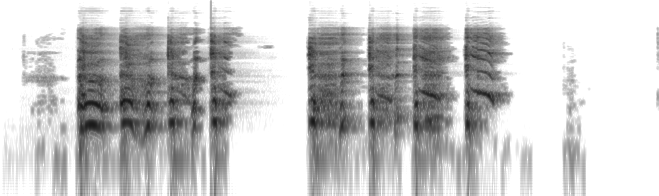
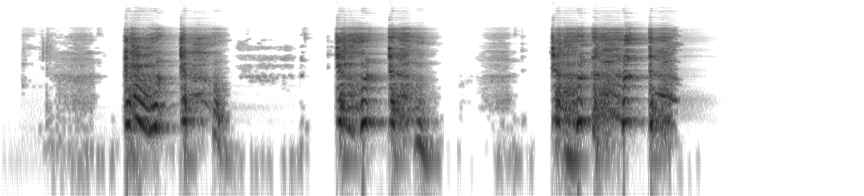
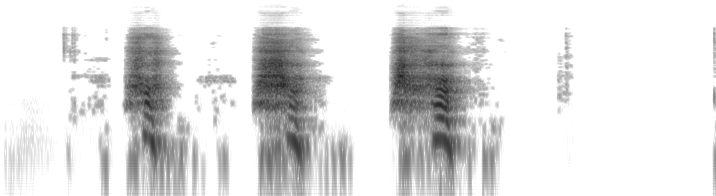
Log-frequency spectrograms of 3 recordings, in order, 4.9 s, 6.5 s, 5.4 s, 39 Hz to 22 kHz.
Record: {"cough_length": "4.9 s", "cough_amplitude": 32768, "cough_signal_mean_std_ratio": 0.5, "three_cough_length": "6.5 s", "three_cough_amplitude": 32011, "three_cough_signal_mean_std_ratio": 0.44, "exhalation_length": "5.4 s", "exhalation_amplitude": 28525, "exhalation_signal_mean_std_ratio": 0.34, "survey_phase": "alpha (2021-03-01 to 2021-08-12)", "age": "45-64", "gender": "Female", "wearing_mask": "No", "symptom_change_to_sense_of_smell_or_taste": true, "symptom_onset": "7 days", "smoker_status": "Ex-smoker", "respiratory_condition_asthma": false, "respiratory_condition_other": false, "recruitment_source": "Test and Trace", "submission_delay": "2 days", "covid_test_result": "Positive", "covid_test_method": "RT-qPCR", "covid_ct_value": 20.2, "covid_ct_gene": "ORF1ab gene", "covid_ct_mean": 22.8, "covid_viral_load": "33000 copies/ml", "covid_viral_load_category": "Low viral load (10K-1M copies/ml)"}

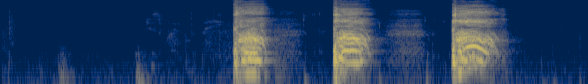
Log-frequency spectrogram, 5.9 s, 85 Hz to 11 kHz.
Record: {"three_cough_length": "5.9 s", "three_cough_amplitude": 14816, "three_cough_signal_mean_std_ratio": 0.35, "survey_phase": "beta (2021-08-13 to 2022-03-07)", "age": "18-44", "gender": "Male", "wearing_mask": "No", "symptom_runny_or_blocked_nose": true, "symptom_fatigue": true, "symptom_onset": "13 days", "smoker_status": "Ex-smoker", "respiratory_condition_asthma": false, "respiratory_condition_other": false, "recruitment_source": "REACT", "submission_delay": "1 day", "covid_test_result": "Negative", "covid_test_method": "RT-qPCR", "influenza_a_test_result": "Unknown/Void", "influenza_b_test_result": "Unknown/Void"}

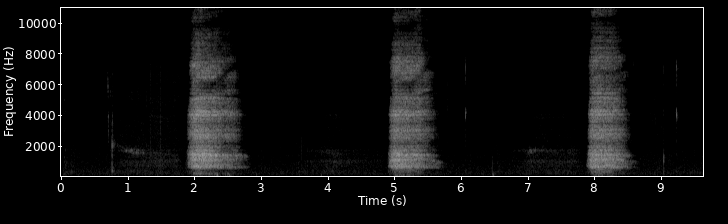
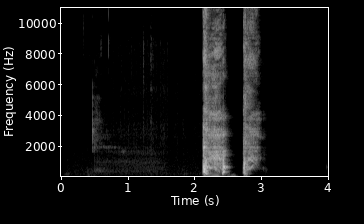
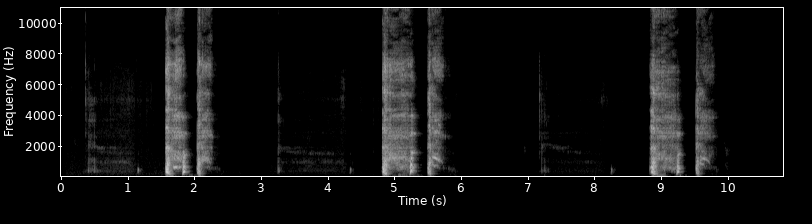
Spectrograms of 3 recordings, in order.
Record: {"exhalation_length": "9.6 s", "exhalation_amplitude": 5905, "exhalation_signal_mean_std_ratio": 0.35, "cough_length": "4.0 s", "cough_amplitude": 32767, "cough_signal_mean_std_ratio": 0.25, "three_cough_length": "10.8 s", "three_cough_amplitude": 32768, "three_cough_signal_mean_std_ratio": 0.25, "survey_phase": "beta (2021-08-13 to 2022-03-07)", "age": "45-64", "gender": "Female", "wearing_mask": "No", "symptom_cough_any": true, "symptom_runny_or_blocked_nose": true, "symptom_sore_throat": true, "symptom_fatigue": true, "symptom_fever_high_temperature": true, "symptom_headache": true, "symptom_onset": "7 days", "smoker_status": "Current smoker (e-cigarettes or vapes only)", "respiratory_condition_asthma": false, "respiratory_condition_other": false, "recruitment_source": "Test and Trace", "submission_delay": "2 days", "covid_test_result": "Positive", "covid_test_method": "RT-qPCR", "covid_ct_value": 15.6, "covid_ct_gene": "ORF1ab gene", "covid_ct_mean": 16.1, "covid_viral_load": "5400000 copies/ml", "covid_viral_load_category": "High viral load (>1M copies/ml)"}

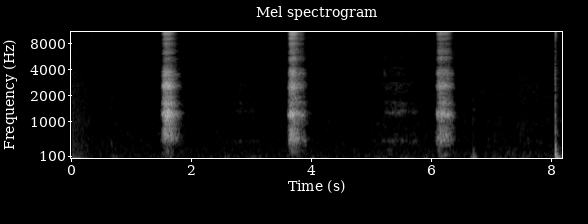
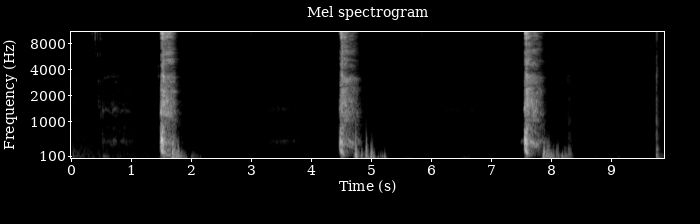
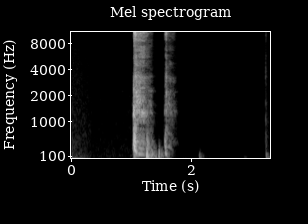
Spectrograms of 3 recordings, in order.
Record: {"exhalation_length": "8.2 s", "exhalation_amplitude": 21775, "exhalation_signal_mean_std_ratio": 0.25, "three_cough_length": "9.9 s", "three_cough_amplitude": 32768, "three_cough_signal_mean_std_ratio": 0.2, "cough_length": "3.3 s", "cough_amplitude": 32768, "cough_signal_mean_std_ratio": 0.25, "survey_phase": "beta (2021-08-13 to 2022-03-07)", "age": "45-64", "gender": "Male", "wearing_mask": "No", "symptom_cough_any": true, "symptom_runny_or_blocked_nose": true, "symptom_shortness_of_breath": true, "symptom_fatigue": true, "symptom_headache": true, "symptom_change_to_sense_of_smell_or_taste": true, "symptom_onset": "4 days", "smoker_status": "Ex-smoker", "respiratory_condition_asthma": false, "respiratory_condition_other": false, "recruitment_source": "Test and Trace", "submission_delay": "2 days", "covid_test_result": "Positive", "covid_test_method": "RT-qPCR", "covid_ct_value": 13.8, "covid_ct_gene": "ORF1ab gene", "covid_ct_mean": 14.1, "covid_viral_load": "25000000 copies/ml", "covid_viral_load_category": "High viral load (>1M copies/ml)"}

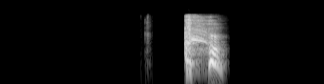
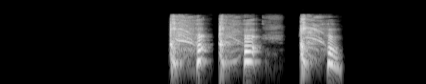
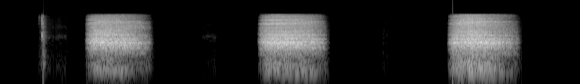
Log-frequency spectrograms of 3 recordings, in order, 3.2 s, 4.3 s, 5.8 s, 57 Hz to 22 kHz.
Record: {"cough_length": "3.2 s", "cough_amplitude": 25504, "cough_signal_mean_std_ratio": 0.25, "three_cough_length": "4.3 s", "three_cough_amplitude": 30193, "three_cough_signal_mean_std_ratio": 0.34, "exhalation_length": "5.8 s", "exhalation_amplitude": 12017, "exhalation_signal_mean_std_ratio": 0.45, "survey_phase": "beta (2021-08-13 to 2022-03-07)", "age": "18-44", "gender": "Female", "wearing_mask": "No", "symptom_none": true, "smoker_status": "Never smoked", "respiratory_condition_asthma": false, "respiratory_condition_other": false, "recruitment_source": "REACT", "submission_delay": "2 days", "covid_test_result": "Negative", "covid_test_method": "RT-qPCR", "influenza_a_test_result": "Negative", "influenza_b_test_result": "Negative"}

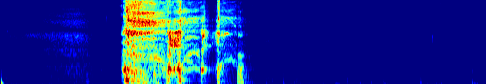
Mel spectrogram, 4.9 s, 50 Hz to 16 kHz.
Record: {"cough_length": "4.9 s", "cough_amplitude": 12551, "cough_signal_mean_std_ratio": 0.33, "survey_phase": "alpha (2021-03-01 to 2021-08-12)", "age": "65+", "gender": "Male", "wearing_mask": "No", "symptom_none": true, "smoker_status": "Ex-smoker", "respiratory_condition_asthma": false, "respiratory_condition_other": true, "recruitment_source": "REACT", "submission_delay": "4 days", "covid_test_result": "Negative", "covid_test_method": "RT-qPCR"}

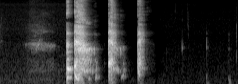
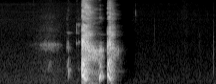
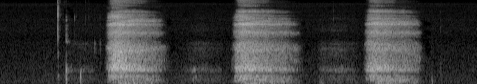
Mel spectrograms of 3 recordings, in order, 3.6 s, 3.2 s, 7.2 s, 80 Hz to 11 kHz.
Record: {"three_cough_length": "3.6 s", "three_cough_amplitude": 24580, "three_cough_signal_mean_std_ratio": 0.29, "cough_length": "3.2 s", "cough_amplitude": 32558, "cough_signal_mean_std_ratio": 0.23, "exhalation_length": "7.2 s", "exhalation_amplitude": 6067, "exhalation_signal_mean_std_ratio": 0.46, "survey_phase": "alpha (2021-03-01 to 2021-08-12)", "age": "18-44", "gender": "Female", "wearing_mask": "No", "symptom_cough_any": true, "symptom_abdominal_pain": true, "symptom_diarrhoea": true, "symptom_fatigue": true, "symptom_fever_high_temperature": true, "symptom_headache": true, "symptom_change_to_sense_of_smell_or_taste": true, "symptom_loss_of_taste": true, "symptom_onset": "3 days", "smoker_status": "Never smoked", "respiratory_condition_asthma": false, "respiratory_condition_other": false, "recruitment_source": "Test and Trace", "submission_delay": "2 days", "covid_test_result": "Positive", "covid_test_method": "RT-qPCR", "covid_ct_value": 17.7, "covid_ct_gene": "ORF1ab gene", "covid_ct_mean": 18.4, "covid_viral_load": "930000 copies/ml", "covid_viral_load_category": "Low viral load (10K-1M copies/ml)"}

